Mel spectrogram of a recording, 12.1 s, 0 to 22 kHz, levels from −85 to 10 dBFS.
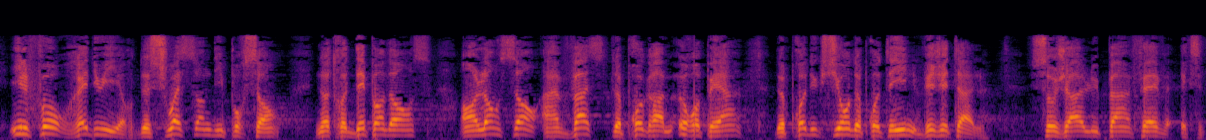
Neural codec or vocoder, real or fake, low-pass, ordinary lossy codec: none; real; none; none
